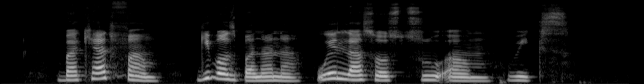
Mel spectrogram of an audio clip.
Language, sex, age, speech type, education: Nigerian Pidgin, female, 15-29, spontaneous, tertiary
